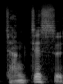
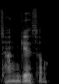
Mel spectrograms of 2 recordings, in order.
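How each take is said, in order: First: The name is read with Chinese sounds. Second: The name is read with Korean sounds. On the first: "장제스 중국어로는" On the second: "한국에서는 장개석"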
